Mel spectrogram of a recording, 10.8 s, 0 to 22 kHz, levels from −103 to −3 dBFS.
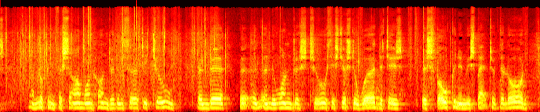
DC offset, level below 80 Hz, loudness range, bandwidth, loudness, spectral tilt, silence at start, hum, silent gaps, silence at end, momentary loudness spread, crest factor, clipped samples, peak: under 0.1%; -64 dBFS; 2 LU; 17 kHz; -19 LUFS; -3.5 dB/octave; 0 s; none; none; 0 s; 10 LU; 20 dB; under 0.1%; 0 dBFS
